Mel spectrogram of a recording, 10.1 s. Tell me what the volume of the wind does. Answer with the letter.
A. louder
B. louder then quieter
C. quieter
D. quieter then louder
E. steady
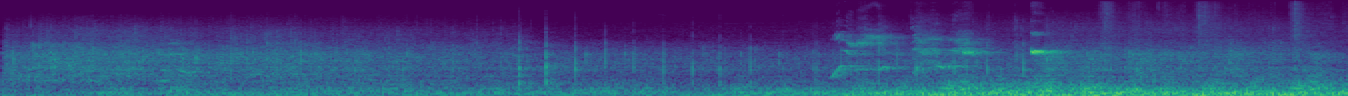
A.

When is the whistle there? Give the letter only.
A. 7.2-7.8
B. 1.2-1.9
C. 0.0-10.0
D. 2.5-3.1
A.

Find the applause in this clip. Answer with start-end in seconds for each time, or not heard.
0.0-10.0.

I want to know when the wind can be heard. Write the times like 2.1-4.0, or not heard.
0.0-10.0.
